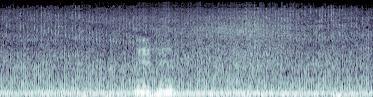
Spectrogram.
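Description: Rocket planes in World of Warships drone with a continuous propeller-engine hum under a game soundscape, with a short louder swell partway through and a voice speaking over it.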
